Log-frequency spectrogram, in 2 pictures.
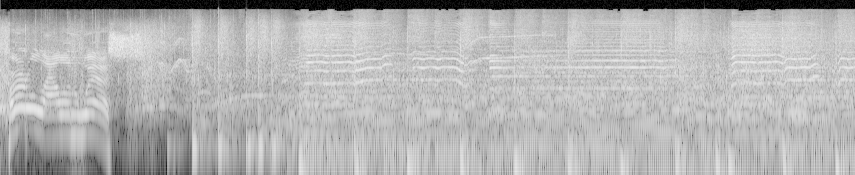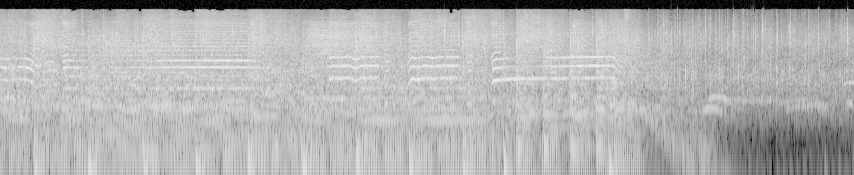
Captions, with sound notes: Colonel Allen West. (audience clapping) (upbeat music)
